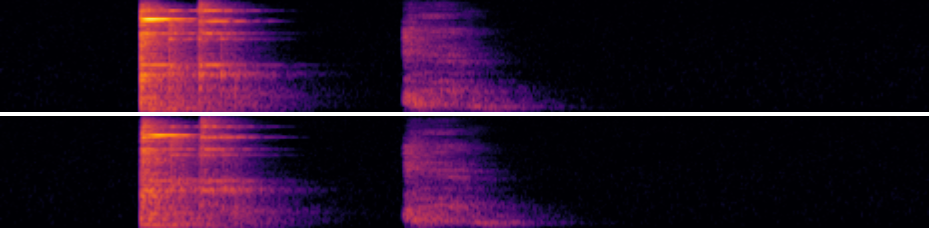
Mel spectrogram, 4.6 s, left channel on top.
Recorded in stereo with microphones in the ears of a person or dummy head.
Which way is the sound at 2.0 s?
60° left (ahead or behind).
